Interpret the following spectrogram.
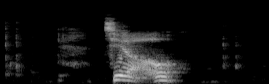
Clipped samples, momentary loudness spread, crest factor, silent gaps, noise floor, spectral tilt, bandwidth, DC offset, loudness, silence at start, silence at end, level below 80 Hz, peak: under 0.1%; 8 LU; 18 dB; none; -56 dBFS; -3 dB/octave; 9.6 kHz; under 0.1%; -20 LUFS; 0.7 s; 0.9 s; -66 dBFS; -6 dBFS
